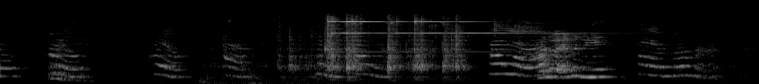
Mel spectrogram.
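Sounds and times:
young child babbling: 0:00.0 - 0:00.9, 0:01.5 - 0:02.6, 0:04.9 - 0:05.5, 0:06.4 - 0:07.2
bright rattling ring like a toy telephone bell: 0:02.9 - 0:06.3.

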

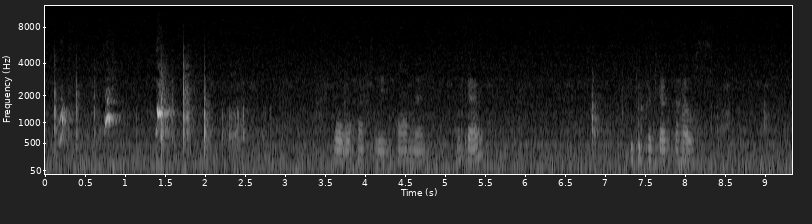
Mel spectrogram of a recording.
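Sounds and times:
person imitating a dog with whiny yips: 0:00.2 - 0:01.6
speech: 0:03.6 - 0:05.7, 0:07.3 - 0:08.3.

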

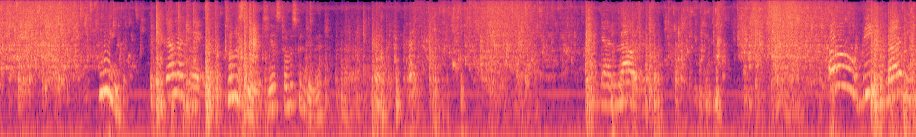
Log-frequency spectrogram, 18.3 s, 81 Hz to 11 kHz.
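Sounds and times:
water pouring from a bucket through a sieve: 0:00.0 - 0:05.2, 0:08.1 - 0:11.8, 0:12.5 - 0:18.3
speech: 0:02.0 - 0:02.6, 0:03.4 - 0:06.9, 0:12.2 - 0:13.2, 0:17.3 - 0:18.3.

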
